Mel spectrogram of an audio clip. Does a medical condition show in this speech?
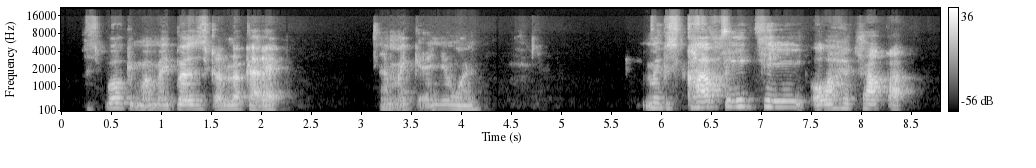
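Yes: cerebral palsy.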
